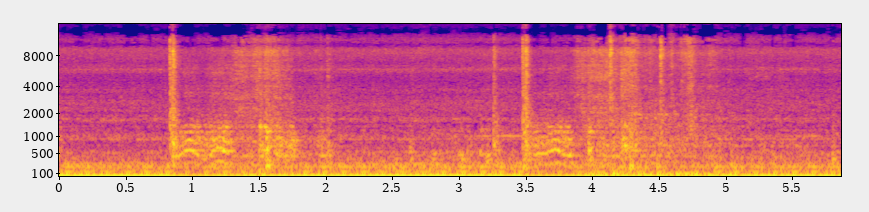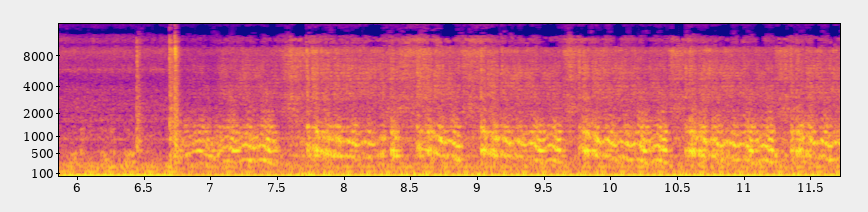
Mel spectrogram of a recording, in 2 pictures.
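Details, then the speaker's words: Long-stored sentimental old V8 truck: long, steady starter churn with no firing; fuel has drained far down after sitting, as it always does when stored long. "the fuel is so far down this always does this when this truck sits for a long time and then it lights up we're going to get it i i know we are let's try it again"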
